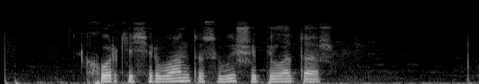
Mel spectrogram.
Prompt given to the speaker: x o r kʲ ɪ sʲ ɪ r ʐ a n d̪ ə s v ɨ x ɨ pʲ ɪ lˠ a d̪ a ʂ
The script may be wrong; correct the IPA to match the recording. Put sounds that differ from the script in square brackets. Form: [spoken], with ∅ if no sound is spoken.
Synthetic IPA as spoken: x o r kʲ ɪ sʲ ɪ r [v] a n [t̪] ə s v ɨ [ʂ] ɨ pʲ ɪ lˠ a [t̪] a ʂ

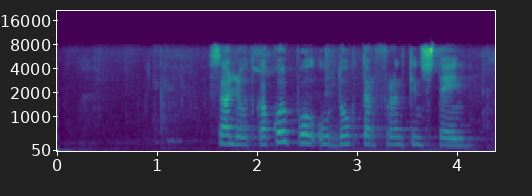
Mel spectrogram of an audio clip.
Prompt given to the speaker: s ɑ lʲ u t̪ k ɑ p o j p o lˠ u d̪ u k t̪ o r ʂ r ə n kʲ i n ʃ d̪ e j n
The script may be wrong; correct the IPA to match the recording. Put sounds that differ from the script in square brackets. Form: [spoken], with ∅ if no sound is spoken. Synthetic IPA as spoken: s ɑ lʲ u t̪ k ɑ [k] o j p o lˠ u d̪ [o] k t̪ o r [f] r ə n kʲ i n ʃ [t̪] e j n

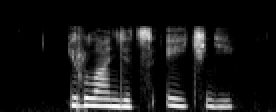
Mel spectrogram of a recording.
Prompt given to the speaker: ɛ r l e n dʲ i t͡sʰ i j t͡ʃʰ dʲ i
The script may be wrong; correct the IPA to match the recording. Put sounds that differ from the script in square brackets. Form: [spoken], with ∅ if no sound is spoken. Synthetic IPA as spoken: [i] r l [a] n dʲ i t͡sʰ [e] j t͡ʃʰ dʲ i

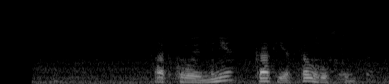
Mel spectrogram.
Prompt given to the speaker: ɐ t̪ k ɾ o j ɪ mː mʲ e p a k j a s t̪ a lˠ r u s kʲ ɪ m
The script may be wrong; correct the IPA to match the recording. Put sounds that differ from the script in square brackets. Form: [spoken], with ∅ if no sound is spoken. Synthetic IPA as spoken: ɐ t̪ k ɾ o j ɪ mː [nʲ] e [k] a k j a s t̪ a lˠ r u s kʲ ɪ m

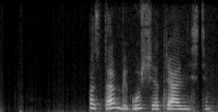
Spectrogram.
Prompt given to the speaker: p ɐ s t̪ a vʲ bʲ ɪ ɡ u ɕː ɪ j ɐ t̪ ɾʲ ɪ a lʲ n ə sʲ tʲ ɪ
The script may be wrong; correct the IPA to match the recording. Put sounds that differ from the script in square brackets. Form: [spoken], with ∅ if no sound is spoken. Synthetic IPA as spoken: p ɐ s t̪ a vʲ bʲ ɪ ɡ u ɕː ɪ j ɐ t̪ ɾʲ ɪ a lʲ n ə sʲ tʲ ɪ

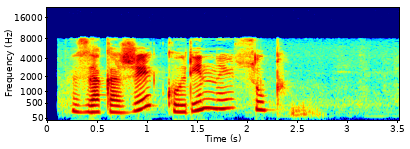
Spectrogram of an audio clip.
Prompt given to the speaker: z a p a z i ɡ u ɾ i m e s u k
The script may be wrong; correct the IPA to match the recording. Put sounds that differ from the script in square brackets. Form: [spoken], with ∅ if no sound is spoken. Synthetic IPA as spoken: z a [k] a [ʒ] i [k] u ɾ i [n] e s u [p]

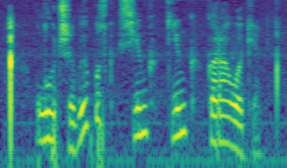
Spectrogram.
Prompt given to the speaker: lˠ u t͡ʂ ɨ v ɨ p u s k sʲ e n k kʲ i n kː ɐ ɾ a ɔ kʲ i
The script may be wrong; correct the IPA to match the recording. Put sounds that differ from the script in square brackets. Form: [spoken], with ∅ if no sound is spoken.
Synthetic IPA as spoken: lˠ u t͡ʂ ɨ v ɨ p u s k sʲ [i] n k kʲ i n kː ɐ ɾ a ɔ kʲ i

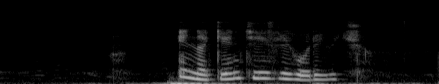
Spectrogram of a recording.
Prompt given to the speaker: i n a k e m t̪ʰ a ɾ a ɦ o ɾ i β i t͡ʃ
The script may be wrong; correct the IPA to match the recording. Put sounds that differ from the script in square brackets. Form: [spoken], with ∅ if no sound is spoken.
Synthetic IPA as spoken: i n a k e [n] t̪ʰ [i] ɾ [i] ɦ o ɾ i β i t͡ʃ

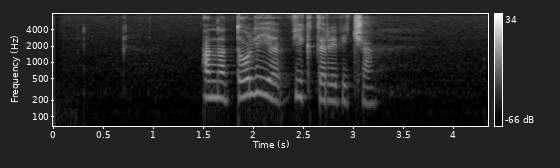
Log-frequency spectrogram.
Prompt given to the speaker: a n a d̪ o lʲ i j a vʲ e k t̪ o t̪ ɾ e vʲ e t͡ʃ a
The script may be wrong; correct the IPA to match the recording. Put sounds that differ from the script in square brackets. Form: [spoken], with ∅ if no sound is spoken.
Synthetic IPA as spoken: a n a [t̪] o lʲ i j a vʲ [i] k t̪ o [∅] ɾ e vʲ [i] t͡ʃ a

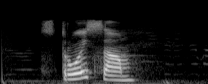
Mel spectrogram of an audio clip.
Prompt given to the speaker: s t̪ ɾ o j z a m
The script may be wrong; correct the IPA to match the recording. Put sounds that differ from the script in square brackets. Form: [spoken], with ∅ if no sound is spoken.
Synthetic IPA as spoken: s t̪ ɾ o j [s] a m

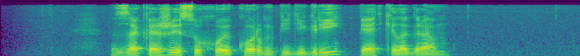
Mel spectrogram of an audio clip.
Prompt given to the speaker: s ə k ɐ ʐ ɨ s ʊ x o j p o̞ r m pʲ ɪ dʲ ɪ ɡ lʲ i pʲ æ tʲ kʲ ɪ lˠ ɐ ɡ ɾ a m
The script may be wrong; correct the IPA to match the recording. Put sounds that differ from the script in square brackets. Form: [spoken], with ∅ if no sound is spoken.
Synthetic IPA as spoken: [z] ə k ɐ ʐ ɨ s ʊ x o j [k] o̞ r m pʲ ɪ dʲ ɪ ɡ [ɾʲ] i pʲ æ tʲ kʲ ɪ lˠ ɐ ɡ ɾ a m

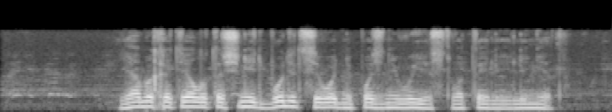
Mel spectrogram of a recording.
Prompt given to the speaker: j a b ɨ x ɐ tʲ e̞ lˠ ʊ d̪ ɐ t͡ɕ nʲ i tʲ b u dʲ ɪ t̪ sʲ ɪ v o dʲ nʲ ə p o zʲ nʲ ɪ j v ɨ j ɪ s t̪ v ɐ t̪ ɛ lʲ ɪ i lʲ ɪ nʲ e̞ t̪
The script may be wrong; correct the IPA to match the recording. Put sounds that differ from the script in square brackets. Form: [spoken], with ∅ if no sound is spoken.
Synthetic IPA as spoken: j a b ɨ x ɐ tʲ e̞ lˠ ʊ [t̪] ɐ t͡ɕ nʲ i tʲ b u dʲ ɪ t̪ sʲ ɪ v o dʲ nʲ ə p o zʲ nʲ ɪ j v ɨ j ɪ s t̪ v ɐ t̪ ɛ lʲ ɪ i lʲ ɪ nʲ e̞ t̪

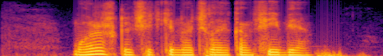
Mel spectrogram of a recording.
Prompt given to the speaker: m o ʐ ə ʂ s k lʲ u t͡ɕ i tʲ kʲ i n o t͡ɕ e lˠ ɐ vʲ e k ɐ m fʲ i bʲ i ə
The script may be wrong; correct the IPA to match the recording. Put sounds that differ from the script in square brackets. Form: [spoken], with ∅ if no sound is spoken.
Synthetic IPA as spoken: m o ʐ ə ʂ [f] k lʲ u t͡ɕ i tʲ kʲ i n o t͡ɕ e lˠ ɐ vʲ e k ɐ m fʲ i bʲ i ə

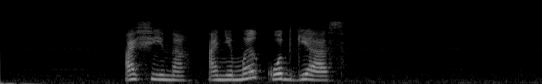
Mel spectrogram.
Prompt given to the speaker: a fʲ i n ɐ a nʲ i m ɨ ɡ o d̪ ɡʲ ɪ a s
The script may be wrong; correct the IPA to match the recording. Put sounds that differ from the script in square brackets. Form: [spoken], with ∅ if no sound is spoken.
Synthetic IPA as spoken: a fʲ i n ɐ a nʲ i m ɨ [k] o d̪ ɡʲ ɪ a s

